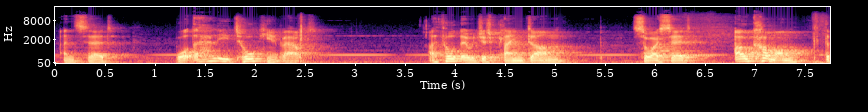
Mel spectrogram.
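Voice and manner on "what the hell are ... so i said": ordinary delivery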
